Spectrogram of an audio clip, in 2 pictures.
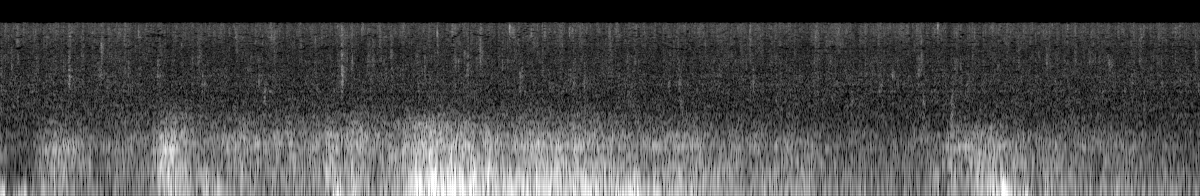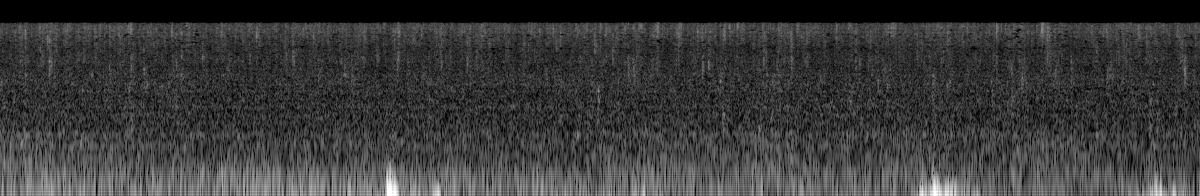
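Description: Steady rain hissing down, with several low rumbles rising and fading, the longest from about four to eight seconds in.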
